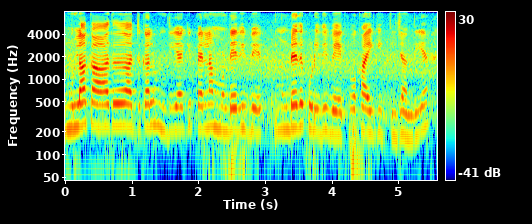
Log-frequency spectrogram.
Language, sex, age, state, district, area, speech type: Punjabi, female, 18-30, Punjab, Pathankot, rural, spontaneous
